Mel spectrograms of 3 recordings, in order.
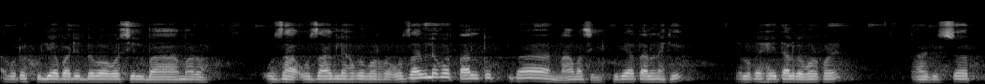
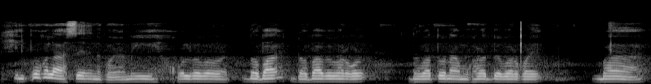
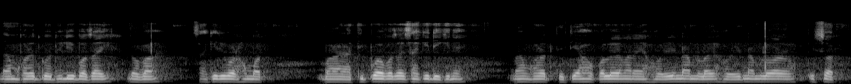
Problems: none marked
